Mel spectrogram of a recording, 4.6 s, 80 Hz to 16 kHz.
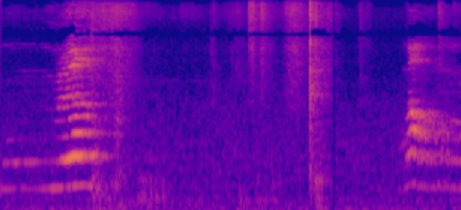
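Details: In a quiet room, an 11-month-old rescued female cat, Ame-chan, calls during the peak of her first heat. A drawn, rising meow comes first, then faint rustles and a click, then another meow starts near the end.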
